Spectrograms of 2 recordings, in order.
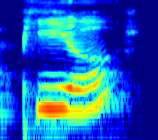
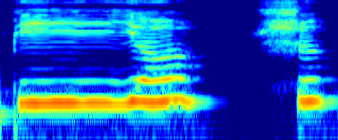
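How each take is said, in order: First: The i sound is said only once. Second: The i sound is said twice, pi-yoche. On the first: The speaker calls it wrong. "Je dis pas pioche" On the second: The speaker calls it right. "je dis pioche"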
